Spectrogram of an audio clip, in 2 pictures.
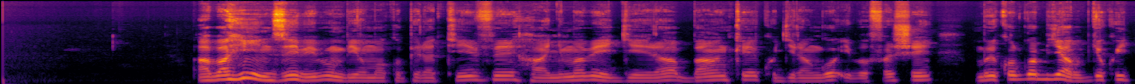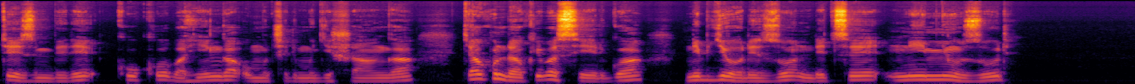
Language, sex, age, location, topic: Kinyarwanda, male, 25-35, Nyagatare, agriculture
